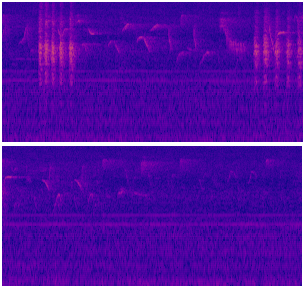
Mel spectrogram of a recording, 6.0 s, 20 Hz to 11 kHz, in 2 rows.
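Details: Bald eagles at a nest on 20 May 2024, with both adults visiting to deliver fish and feed two eaglets: two short bursts of rapid high piping chitters, over steady low rumbling background noise and faint chirps of other birds.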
